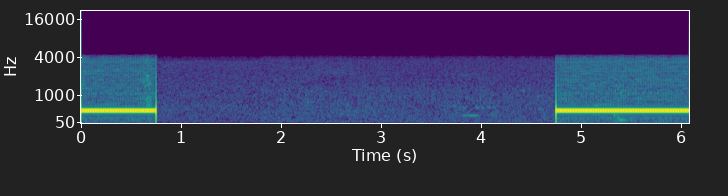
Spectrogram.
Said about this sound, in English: That's the phone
